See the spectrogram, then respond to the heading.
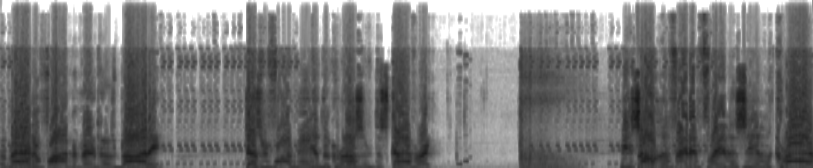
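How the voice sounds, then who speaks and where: An extremely high put-on character voice at a fairly quick pace, broken by long, frequent pauses. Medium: fan dub.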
